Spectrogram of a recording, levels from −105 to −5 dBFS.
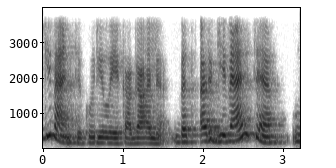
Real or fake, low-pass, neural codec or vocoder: real; 3.6 kHz; none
